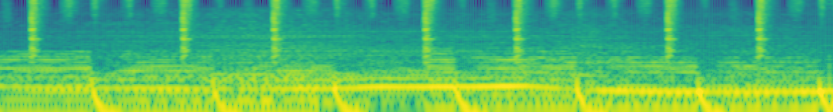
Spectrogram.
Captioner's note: bike engine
